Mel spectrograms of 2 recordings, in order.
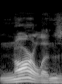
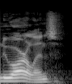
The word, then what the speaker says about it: New Orleans: to New Orleans, but they call it Narlins down there. Narlins, you know, they don't, it's not New Orleans, it's Narlins, but Narlins. But anyway, I was in New Orleans. Because I say it right, they don't say it right.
